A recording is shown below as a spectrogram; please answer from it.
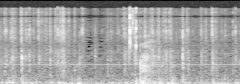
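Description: A new email address being typed on a computer keyboard: soft, rapid, irregular keystrokes running continuously at low volume over a steady background hum.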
